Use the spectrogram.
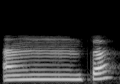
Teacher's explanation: زمونږ آواز به پوزې له لاړ شي، یعنی مونږ به غنه وکو او بیا به مونږ خپله ژبه د تا مخرج طرف ته روانه کړو. · Term: اخفا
